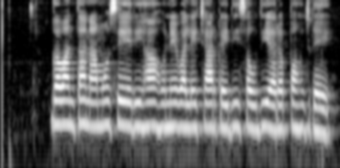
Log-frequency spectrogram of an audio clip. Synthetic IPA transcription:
ɡɐʋaːnt̪anaːmõseɾɪɦaɦoːneʋaːlet͡ʃaːɾkəɪd̪isɐuːd̪iɐɾəb̚pɐɦʊ̃t͡ʃɡɐeː

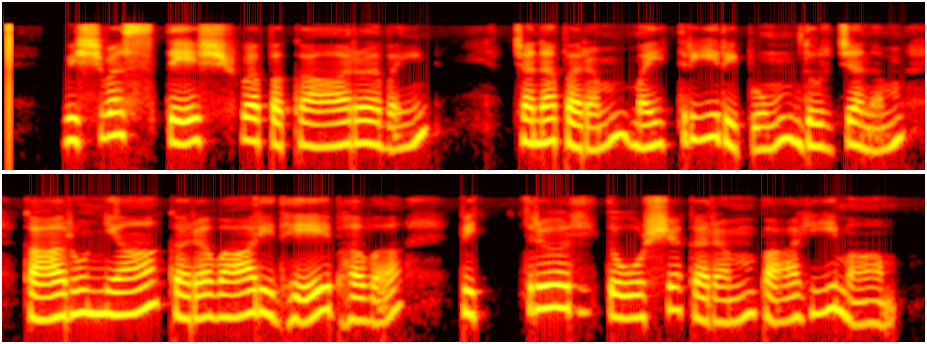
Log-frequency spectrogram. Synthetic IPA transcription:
ʋiʃʋɐst̪eːʃʋɐpɐkaːɾɐʋɐ̃j̃ | t͡ʃɐnɐpɐɾɐmːɐjt̪ɾiːɾipumd̪uɾd͡ʒɐnɐm | kaːɾunjaːkɐɾɐʋaːɾid̪ʱeːbʱɐʋɐ | pit̪ɾɐɾd̪oːʂɐkɐɾɐmpaːɦiːmaːm

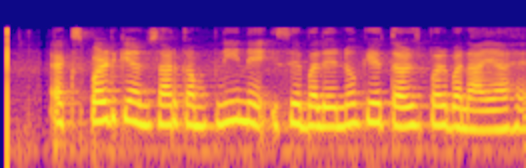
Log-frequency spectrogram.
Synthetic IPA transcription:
ḛːkspəɾʈkeɐnʊsaːɾkɐ̃mpnineʔɪsebɐleːnõket̪ɐɾzpɐɾbɐnaːjaɦɛː

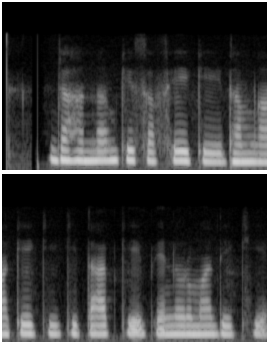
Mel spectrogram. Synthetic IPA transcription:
d͡ʒəɦənːəmkesɐfʰeked̪ʱɐmɡãːkekikɪt̪aːbkepeːnʊɾmad̪eːkʰiḛː

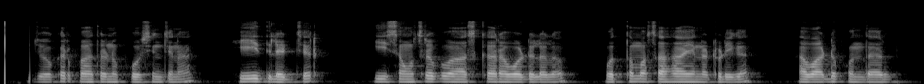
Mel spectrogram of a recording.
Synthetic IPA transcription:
d͡ʒɔːkɐɾpaːt̪ɾɐnupʰoːʂiɲt͡ʃinɐ | hiːd̪leɖd͡ʒɐɾ | iːsɐ̃w̃t̪sɾɐbuaːskaːɾɐʋaːɾɖulɐlo̞ː | ut̪ːɐmɐsɐɦaːjɐnɐʈːuɽiɡaː | ɐʋaːɾɖupond̪aːɾu

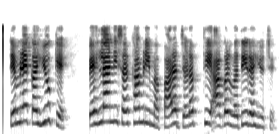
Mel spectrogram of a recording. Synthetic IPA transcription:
t̪emɳekəɦjũke | pəɦɛlãnisəɾkʰamɽimãbʱaɾət̪̚d͡ʒəɽəp̚t̪ʰiaɡəɭʋəd̪ʱiɾəɦjũt͡ʃʰe

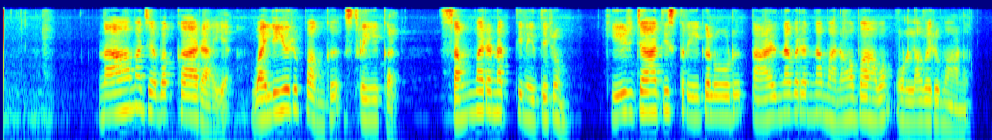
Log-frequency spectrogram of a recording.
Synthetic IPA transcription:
naːmɐd͡ʑebɐkːaːɾa̰ːjɐ̰ʋɐlijo̞ɾupɐŋɡɨst̪riːɣɐ̰ɭ | sɐmʋɐɾɐɳɐt̪ːine̞ðiɾum | kiːɻd͡ʑaːd̪ist̪riːɣɐɭo̞ːɽɨt̪aːɻnːɐʋɐɾe̞nːɐmɐnoːbʱaːʋɐmuɭːɐʋɐɾumaːɳɨ̰

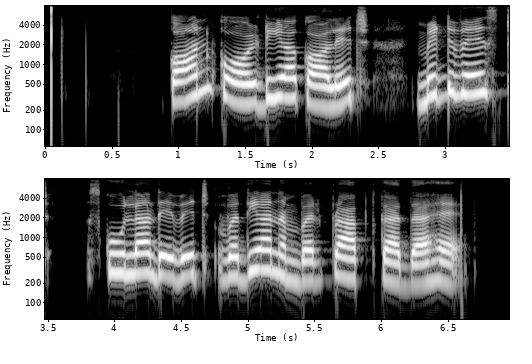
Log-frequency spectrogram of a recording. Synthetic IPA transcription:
kɔːnkɔːɾɖijaːkɔːleːd͡ʒ | mɪɖʋeːsʈ | skuːlãːd̪eːʋɪt͡ʃʋəd̪ijaːnəmbəɾpɾaːp̚t̪kəɾd̪aːɦɛ̰ː

